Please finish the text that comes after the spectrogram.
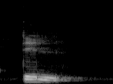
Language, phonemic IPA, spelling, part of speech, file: German, /dɪl/, Dill, noun / proper noun, De-Dill.ogg
- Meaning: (noun) dill (herb of the species Anethum graveolens); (proper noun) a river flowing through central Hesse; a tributary of the Lahn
